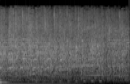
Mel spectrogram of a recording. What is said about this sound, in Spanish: Un aplauso a la Espora Loca. ¡Qué chulada! ¡Qué chulada! ¡Qué buena producción!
